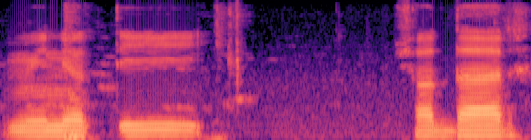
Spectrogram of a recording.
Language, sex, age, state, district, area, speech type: Bengali, male, 45-60, West Bengal, Uttar Dinajpur, urban, spontaneous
